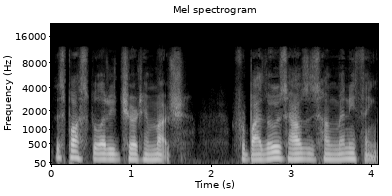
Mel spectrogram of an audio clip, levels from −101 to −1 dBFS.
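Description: No technical faults are audible.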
